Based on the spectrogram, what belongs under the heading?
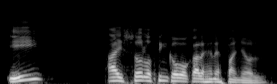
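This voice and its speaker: A man's voice: on the high side, big pitch swings, moderate pace, dry recording, dull audio. A man teaching a Spanish pronunciation lesson, carefully enunciating each sound and model word. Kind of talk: slow, clear pronunciation lesson.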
